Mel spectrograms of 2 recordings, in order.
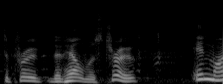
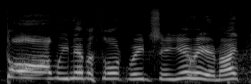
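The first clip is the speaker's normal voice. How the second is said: higher and louder, mock amazed; shocked welcome; 5 semitones higher, 5 dB louder than usual. Heaven's crowd greets the surprise arrival, mock shocked. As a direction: gasp it out as if seeing a ghost. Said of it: "turn around in shocked silence and say".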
